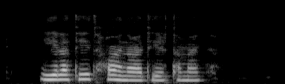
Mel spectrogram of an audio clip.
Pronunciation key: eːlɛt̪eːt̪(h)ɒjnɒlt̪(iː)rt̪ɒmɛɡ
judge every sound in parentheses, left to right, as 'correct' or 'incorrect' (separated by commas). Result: correct, correct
